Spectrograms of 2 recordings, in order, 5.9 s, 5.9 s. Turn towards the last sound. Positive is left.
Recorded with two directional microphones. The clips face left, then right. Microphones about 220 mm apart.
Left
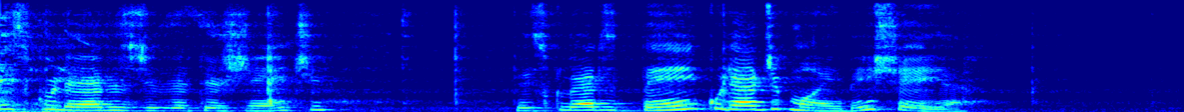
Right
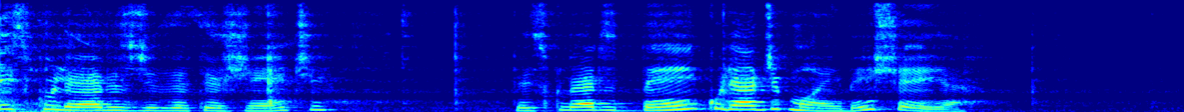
turn(degrees=-15)  # may be behind; listen again after turning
